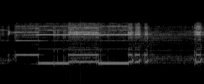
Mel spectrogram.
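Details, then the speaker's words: Electrical circuit tracer (toner) on a wire whose connection is barely touching: warbling tone that crackles, jumps in pitch and fades out from high resistance, unlike the pure tone of a clean break. "Right now, you're hearing intermittent tone because it's just barely touching. So, it sounds like crap. It's got a lot of resistance through it because it's not a solid connection."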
